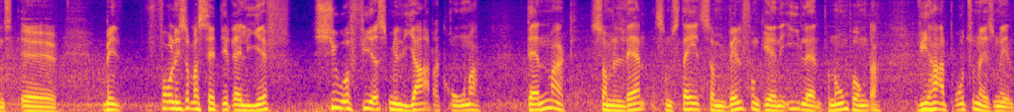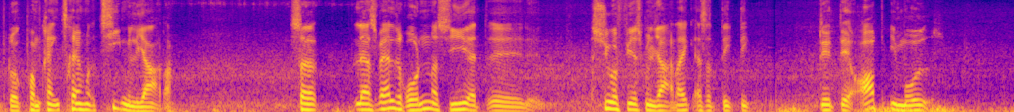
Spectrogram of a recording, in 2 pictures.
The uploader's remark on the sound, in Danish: sender live udenfor Ørsted Hus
